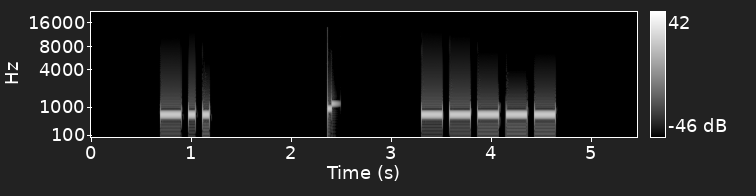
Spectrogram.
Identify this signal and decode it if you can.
Morse code, heard as a keyed tone, about 17 wpm, 700 Hz. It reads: D 0
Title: Single Letter-Number Alt 17wpm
